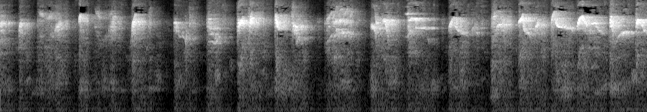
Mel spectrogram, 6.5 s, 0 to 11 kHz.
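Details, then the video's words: Online competition entrant 16, a caged white-eye from Sambas, West Kalimantan, delivers a steady run of rapid, high-pitched chirping notes, each burst closely following the last without pause. "LOMBA PLECI ONLINE 16 - Aksi Pleci VIRUS"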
